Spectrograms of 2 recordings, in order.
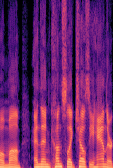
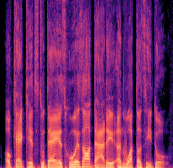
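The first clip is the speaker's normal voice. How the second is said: bad put-on Austrian accent; 2 semitones lower than usual. Addressing the kids in an Arnold Schwarzenegger Austrian accent. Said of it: "It's a horrible Arnold Schwarzenegger".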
